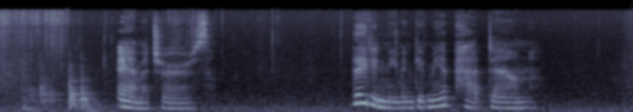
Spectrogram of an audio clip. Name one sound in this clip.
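A woman speaks slowly and teasingly, close by.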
